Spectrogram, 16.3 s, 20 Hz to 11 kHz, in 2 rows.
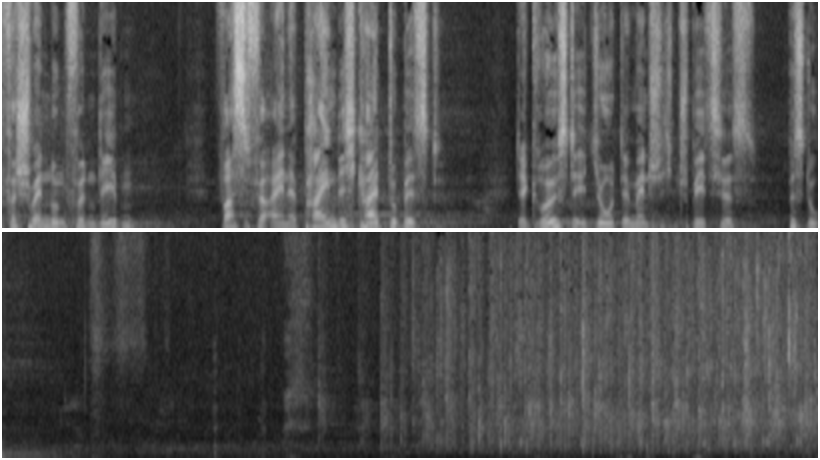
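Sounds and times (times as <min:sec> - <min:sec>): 
speech: 0:00.0 - 0:01.5, 0:02.2 - 0:04.5, 0:05.2 - 0:08.3
audience clapping hesitantly: 0:11.3 - 0:16.3.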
